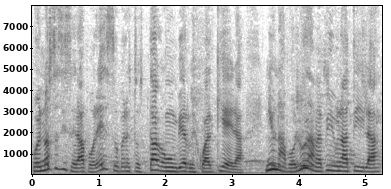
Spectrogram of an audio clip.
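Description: A woman's voice: mid-range voice, lively intonation, fairly quick, natural voice. A woman playing a nosy, gossipy market woman with an Argentine accent and slangy talk in a radio comedy serial. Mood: grumbling. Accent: Argentine Spanish. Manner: slangy, inquisitive.

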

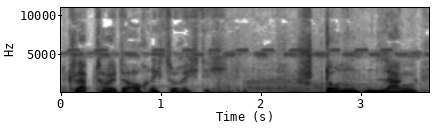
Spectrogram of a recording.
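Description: A man narrating a children's audio story in an expressive, playful way. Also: a little high, slow pace, over music.

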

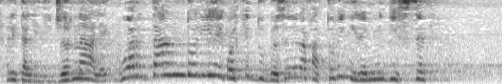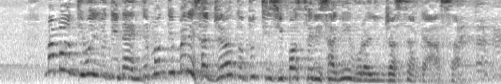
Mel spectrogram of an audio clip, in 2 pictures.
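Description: Female stand-up comedian, very lively intonation, high voice, theatrical, echoey hall. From Calabria, Italy. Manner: theatrical, exclamatory. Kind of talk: live stand-up comedy monologue. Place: live venue with ambience behind. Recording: echoey hall, faint noise.

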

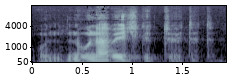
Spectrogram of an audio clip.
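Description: An actor in a German radio play playing a shaken, brooding man who has killed, speaking in a hushed, halting way. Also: sits low, steady tone, vocal fry.

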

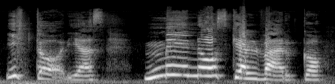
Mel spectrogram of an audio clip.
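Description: Woman acting a high-voiced, bossy, flamboyant seductress. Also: very animated, extremely slow, full character voice. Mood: impatient, commanding. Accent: Spain. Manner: imperious, theatrical. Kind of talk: radio play reading.

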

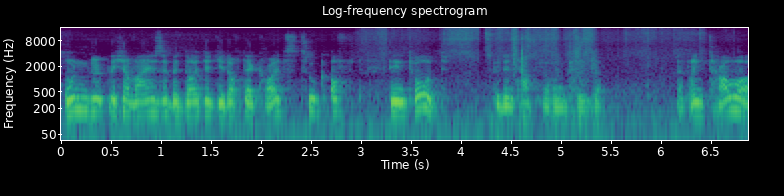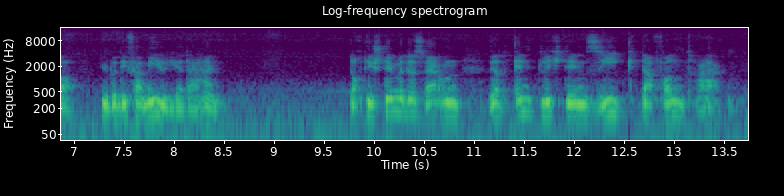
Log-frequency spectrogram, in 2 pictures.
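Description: An actor playing a zealous American propagandist who delivers a solemn, pompous political sermon in a radio play. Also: male voice, mid-range voice, a little slow, dark tone, lightly acted. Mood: solemn, self-righteous.

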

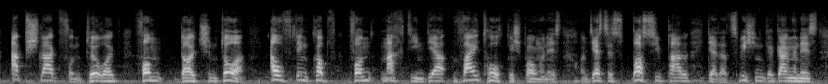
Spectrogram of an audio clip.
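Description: A man's voice: fairly high pitch, a bit bright. A man giving detailed live play-by-play football commentary on 1950s radio, in short clipped phrases from a stadium. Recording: noisy old 1950s radio recording.

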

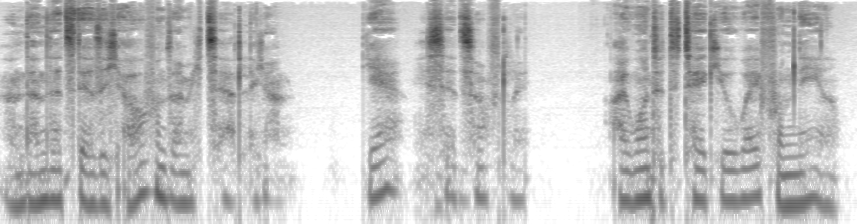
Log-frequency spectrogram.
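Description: A woman's voice: sits low, fairly even intonation, normal speed, warm tone, slightly rough, dry recording. An actress playing a wistful, candid woman recalling a love triangle in intimate, reflective first-person radio drama narration. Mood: tender, intimate. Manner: reflective, alternates German with English phrases.

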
